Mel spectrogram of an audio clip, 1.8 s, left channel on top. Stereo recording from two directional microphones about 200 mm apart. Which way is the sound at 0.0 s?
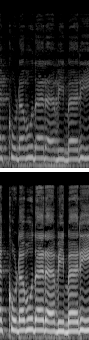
40° right (ahead or behind).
